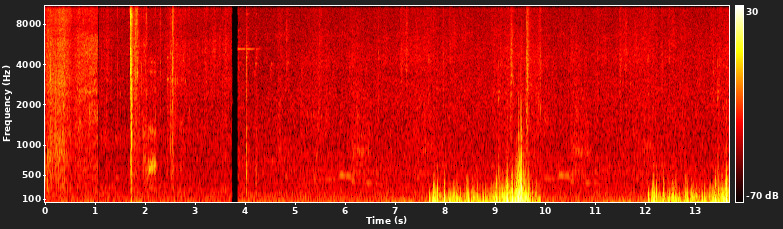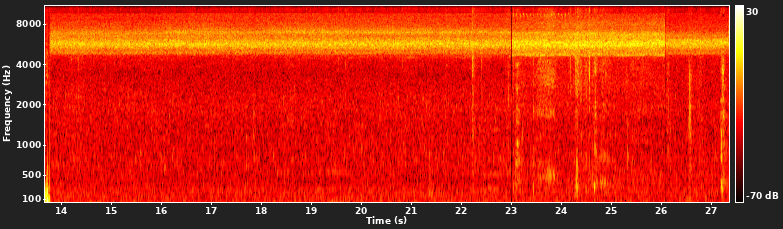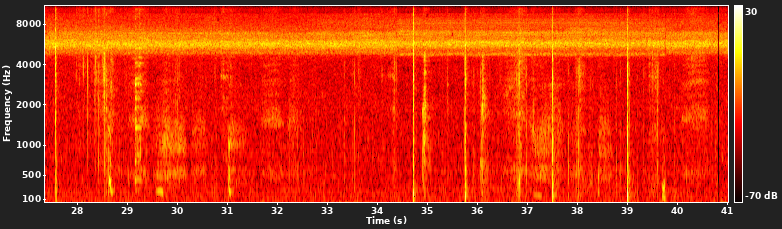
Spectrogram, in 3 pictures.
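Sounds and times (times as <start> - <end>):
knife chopping into fruit husk: 34.7 - 38.2, 39.0 - 39.3.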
